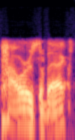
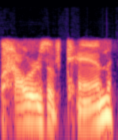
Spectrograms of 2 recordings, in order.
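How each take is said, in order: First: The last word is said as the letter ex. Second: The last word is said as the number ten. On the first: The X is read as a letter. "depending on how you want to pronounce it" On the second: The X is read as a Roman numeral. "depending on how you want to pronounce it"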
